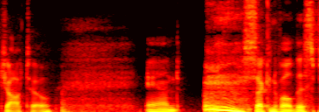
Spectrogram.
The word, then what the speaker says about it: Giotto: and child enthroned by giato de bondone first of all it's pronounced jato and second of all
